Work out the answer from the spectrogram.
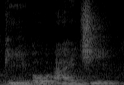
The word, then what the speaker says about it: poignant: And poignant is spelled Poignant.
